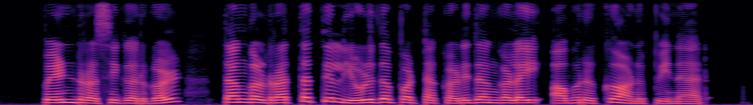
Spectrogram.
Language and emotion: Tamil, neutral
